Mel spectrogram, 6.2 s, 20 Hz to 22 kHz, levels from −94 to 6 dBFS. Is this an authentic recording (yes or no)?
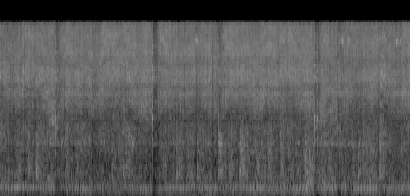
yes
